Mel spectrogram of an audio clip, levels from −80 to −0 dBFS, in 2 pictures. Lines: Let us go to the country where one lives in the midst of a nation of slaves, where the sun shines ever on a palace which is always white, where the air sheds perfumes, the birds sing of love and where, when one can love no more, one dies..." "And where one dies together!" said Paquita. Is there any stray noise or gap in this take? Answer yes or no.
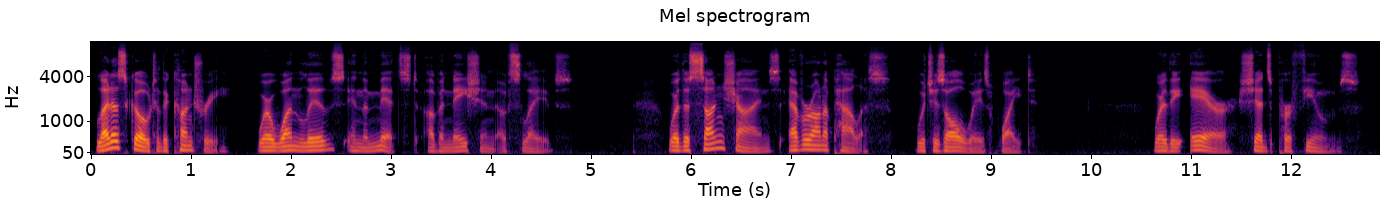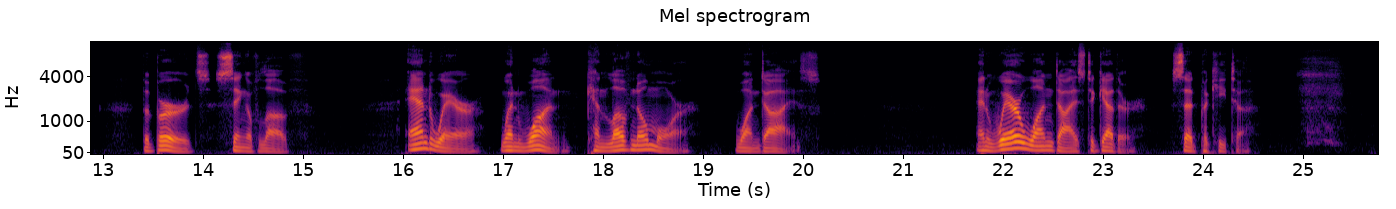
yes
